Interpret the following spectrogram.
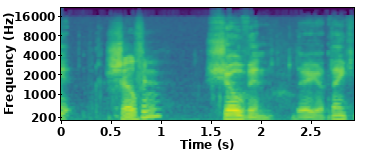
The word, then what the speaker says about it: Chauvin: Chauvin?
